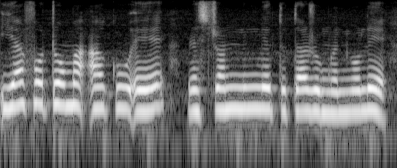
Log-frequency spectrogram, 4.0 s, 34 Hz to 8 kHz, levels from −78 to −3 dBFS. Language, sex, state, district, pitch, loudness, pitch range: Wancho, female, Arunachal Pradesh, Longding, 230 Hz, -13 LUFS, 215-240 Hz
